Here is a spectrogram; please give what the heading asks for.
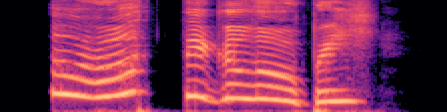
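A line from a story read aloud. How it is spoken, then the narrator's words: Laughing. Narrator (Russian): Рассмеявшись, ответил голос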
